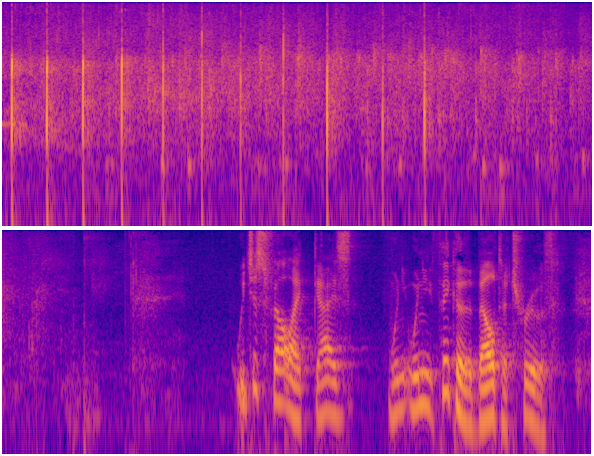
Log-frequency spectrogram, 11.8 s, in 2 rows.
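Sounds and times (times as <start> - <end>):
audience applause: 0.0 - 6.6
speech: 8.4 - 11.5.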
